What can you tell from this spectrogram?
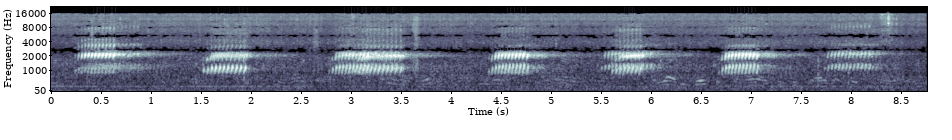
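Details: Night chorus at a lily pond at the Cranbrook Institute of Science on July 7, 2014: seven evenly pitched, buzzy, banjo-like croaks, one about every 1.1 seconds, each lasting under half a second, with soft background hiss.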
